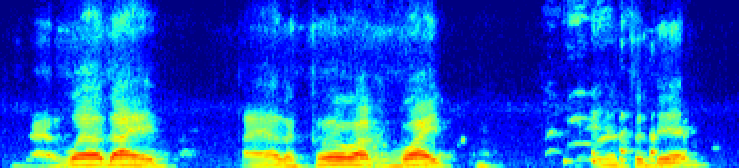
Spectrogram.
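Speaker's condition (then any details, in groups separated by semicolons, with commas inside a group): ALS; about eight years since diagnosis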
